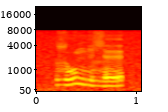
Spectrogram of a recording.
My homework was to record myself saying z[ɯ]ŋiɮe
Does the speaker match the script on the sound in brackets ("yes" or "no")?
no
